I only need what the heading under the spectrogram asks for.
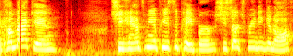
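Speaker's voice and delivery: ordinary delivery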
